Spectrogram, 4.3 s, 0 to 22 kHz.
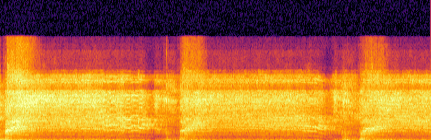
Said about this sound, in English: We've also played regular house cat mating on the show before in a video that lasts 6 seconds and is called Cat Wrong Hole.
